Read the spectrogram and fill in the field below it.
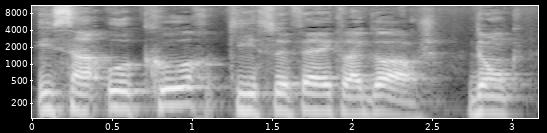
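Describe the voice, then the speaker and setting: A French-speaking man with a slightly raised pitch explains English plurals and pronunciation. He talks at a slow, unhurried pace, drawing out each example word with emphasis and dropping in playful asides. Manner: lively, repeats example words slowly and emphatically, playful asides. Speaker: English teacher. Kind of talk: lesson explaining grammar and pronunciation.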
